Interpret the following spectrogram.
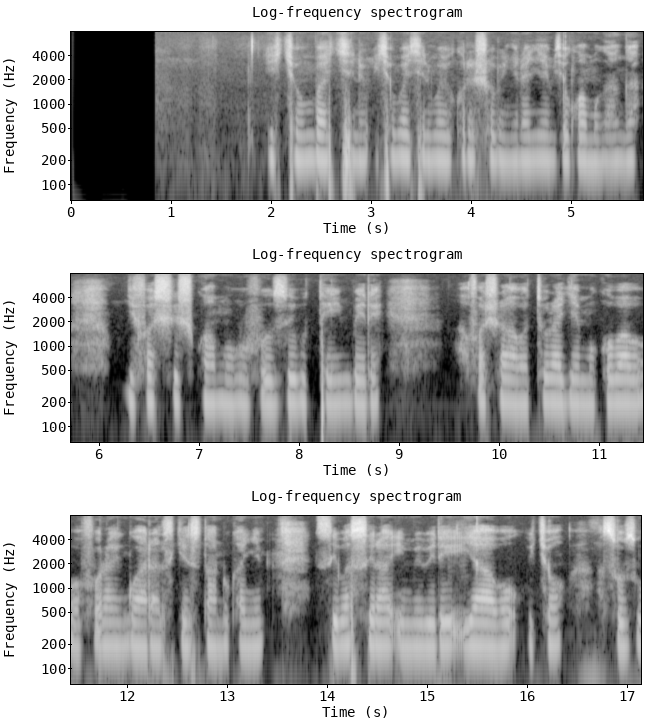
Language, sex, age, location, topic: Kinyarwanda, female, 18-24, Kigali, health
